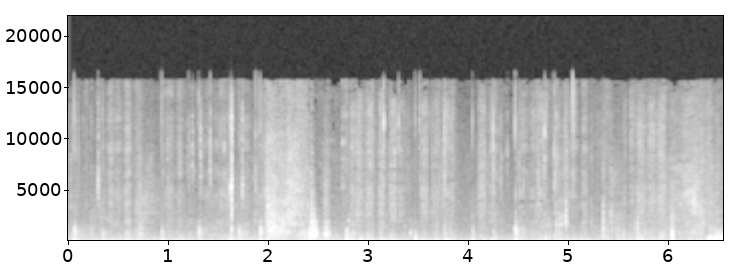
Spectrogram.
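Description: Pencil writing on paper: scratchy strokes with small taps of the lead, a few longer strokes standing out.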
